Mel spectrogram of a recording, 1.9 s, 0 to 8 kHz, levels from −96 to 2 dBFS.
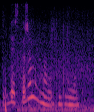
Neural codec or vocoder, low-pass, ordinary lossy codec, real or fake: none; 7.2 kHz; Opus, 32 kbps; real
